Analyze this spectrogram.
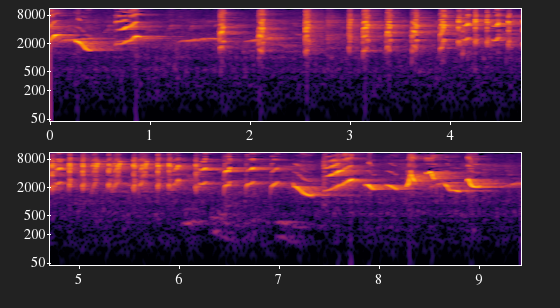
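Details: Samyong, the bare-throated whistler of Flores, on a master recording for caged birds: opening whistled slurs, then a long fast rattle of clicking ticks, closing with ringing up-and-down whistles.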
